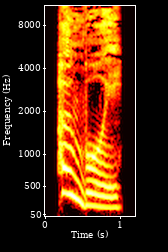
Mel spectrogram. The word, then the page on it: homeboy: British English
